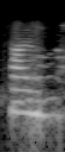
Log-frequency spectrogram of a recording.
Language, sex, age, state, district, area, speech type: Punjabi, female, 18-30, Punjab, Shaheed Bhagat Singh Nagar, rural, conversation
